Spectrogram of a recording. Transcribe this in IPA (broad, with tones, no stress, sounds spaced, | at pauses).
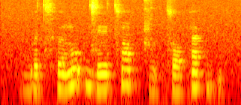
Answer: b ə˧ t͡sʰ ə˧ n̪ o˦ ʔ d͡z e˧ t͡s ɔ̃˦ t̚ t͡ɕ u˨ t̚ s ɔ˧ k ã˦ k̚ i˨ ʔ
